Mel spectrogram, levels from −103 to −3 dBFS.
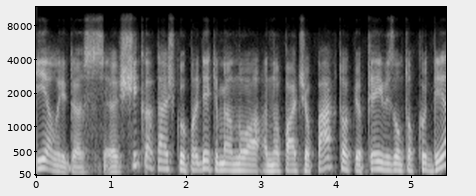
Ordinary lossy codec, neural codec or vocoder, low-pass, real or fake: Opus, 32 kbps; codec, 16 kHz, 1 kbps, FunCodec, trained on Chinese and English, 50 frames a second; 7.2 kHz; fake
